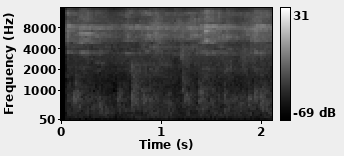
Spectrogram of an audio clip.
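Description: Faint, irregular footsteps of folk dancers in boots walking on a stage floor, a few soft knocks per second.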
